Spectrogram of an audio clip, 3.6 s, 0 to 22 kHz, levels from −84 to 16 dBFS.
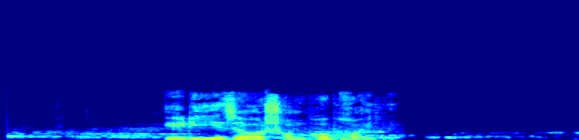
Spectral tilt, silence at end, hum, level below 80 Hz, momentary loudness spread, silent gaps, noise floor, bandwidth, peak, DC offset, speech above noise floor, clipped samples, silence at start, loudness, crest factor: -4.5 dB/octave; 0.7 s; none; -62 dBFS; 24 LU; none; -61 dBFS; 8.2 kHz; -12 dBFS; under 0.1%; 33 dB; under 0.1%; 0.05 s; -28 LUFS; 20 dB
